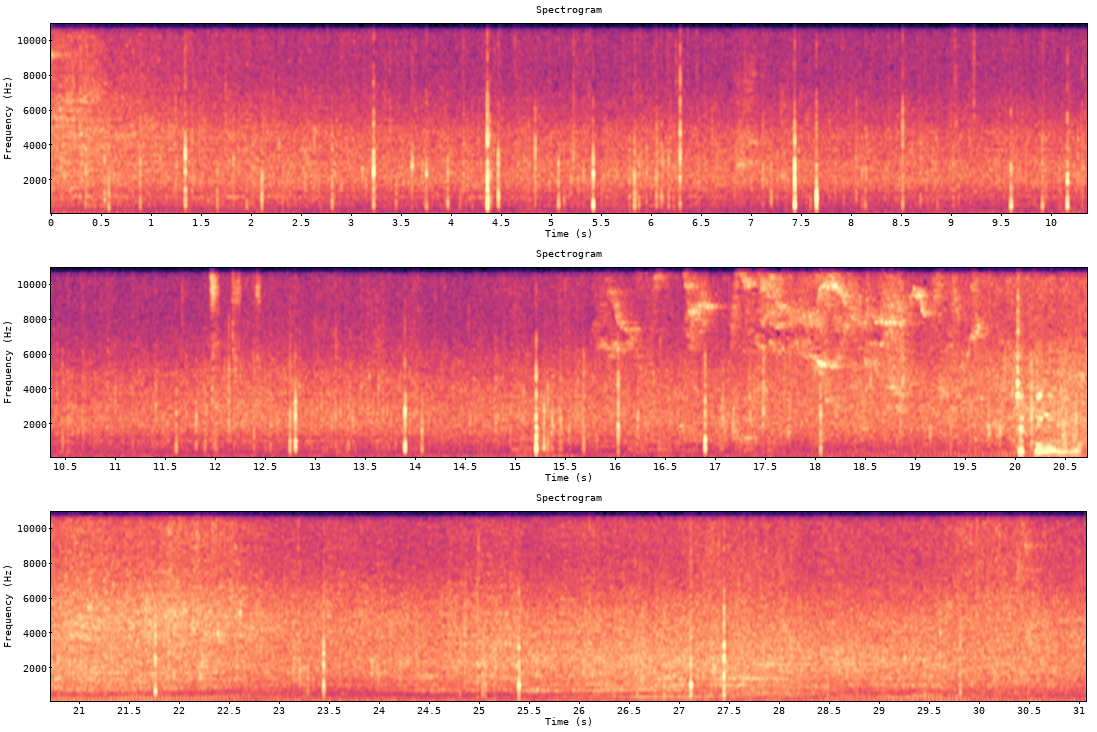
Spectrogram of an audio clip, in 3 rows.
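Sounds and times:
faint steady hiss: 0.0 - 31.0
water drops dripping: 15.2 - 30.8.

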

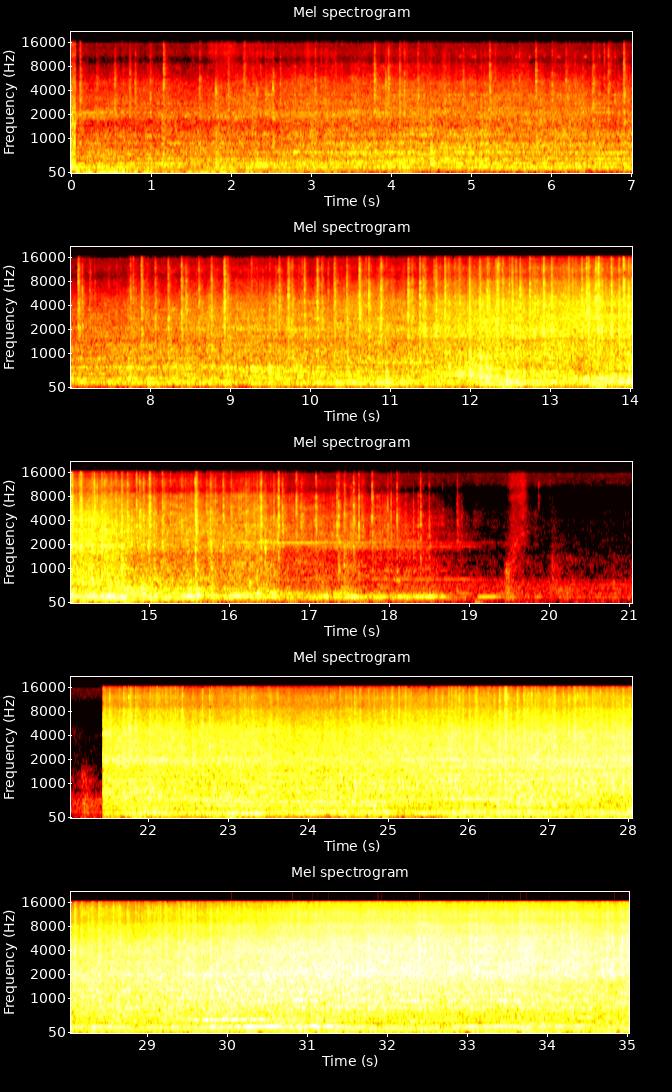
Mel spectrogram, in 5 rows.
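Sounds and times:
model train wheels clicking: 0.0 - 18.7, 21.4 - 35.0
small electric motor hum: 21.4 - 35.0.

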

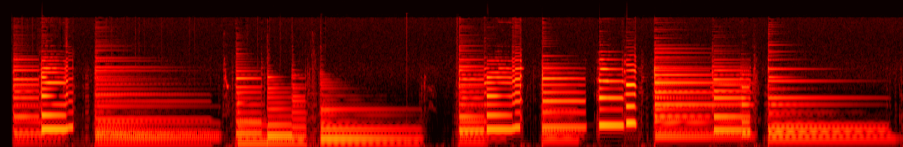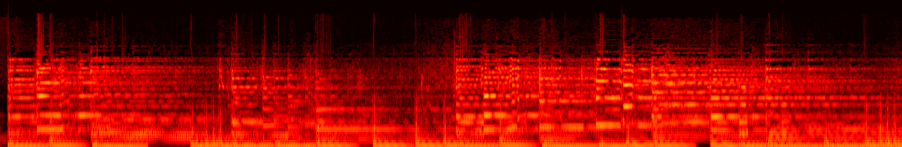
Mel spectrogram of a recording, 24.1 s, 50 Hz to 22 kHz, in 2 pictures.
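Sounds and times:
plucked string chords: 0.2 - 24.0
bass line and beat: 12.2 - 24.0.

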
